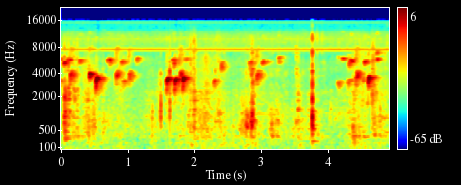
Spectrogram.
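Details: During feeding, a Major-type European goldfinch begs with thin high twittering chirps in scattered clusters, some sharper squeaks, and occasional soft clicks and wing flutter.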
